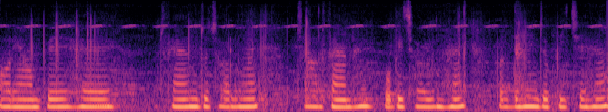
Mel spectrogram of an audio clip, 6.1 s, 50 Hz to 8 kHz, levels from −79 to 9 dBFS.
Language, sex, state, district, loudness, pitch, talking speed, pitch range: Hindi, female, Odisha, Khordha, -14 LUFS, 205 Hz, 70 wpm, 200-205 Hz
